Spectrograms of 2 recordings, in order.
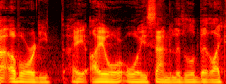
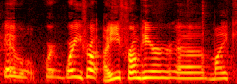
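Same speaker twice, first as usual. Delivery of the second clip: much higher voice, held on one high note; imitated coworker. Guy at work asking where he's from, imitated high-pitched. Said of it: "I remember one guy actually at work".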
